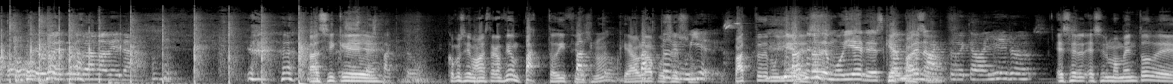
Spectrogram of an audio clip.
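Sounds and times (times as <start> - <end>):
audience clapping in a steady rhythm: 0.0 - 3.4
speech: 0.1 - 1.6, 2.8 - 11.7.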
